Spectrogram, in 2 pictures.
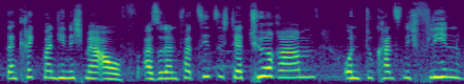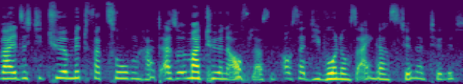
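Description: A woman's voice: high voice, fairly even intonation, brisk, few pauses, slight background noise. A woman from Berlin chatting casually as she shows slides, with many fillers and restarts. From Berlin, Germany. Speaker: guest telling of a stay in Japan. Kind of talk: casual talk showing slides.

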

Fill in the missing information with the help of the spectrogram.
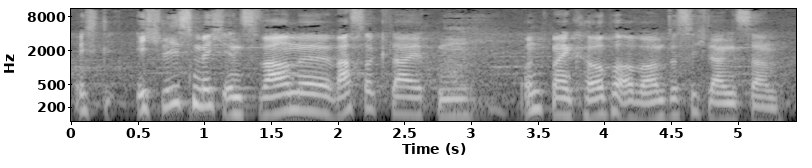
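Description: A man narrates a first-person tale aloud in a calm, steady reading voice. His pitch sits a little high, and a faint hiss runs underneath the recording. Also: a little slow. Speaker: storyteller.

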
